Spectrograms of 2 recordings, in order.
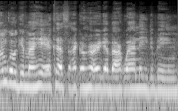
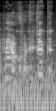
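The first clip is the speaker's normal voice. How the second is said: high, soft popping sound effects; imitated noises; 6 semitones higher, 11 dB quieter than usual. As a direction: mimic pops and clicks in a light, high voice. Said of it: "and someone go pow".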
